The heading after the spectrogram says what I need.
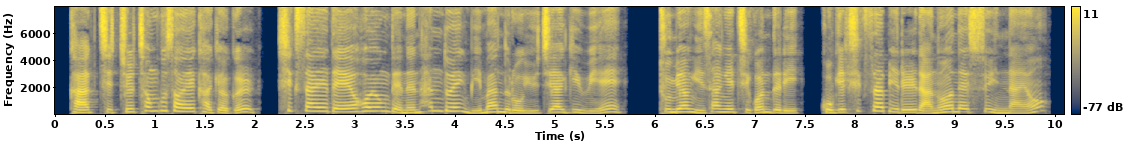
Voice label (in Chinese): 韩语女 轻快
